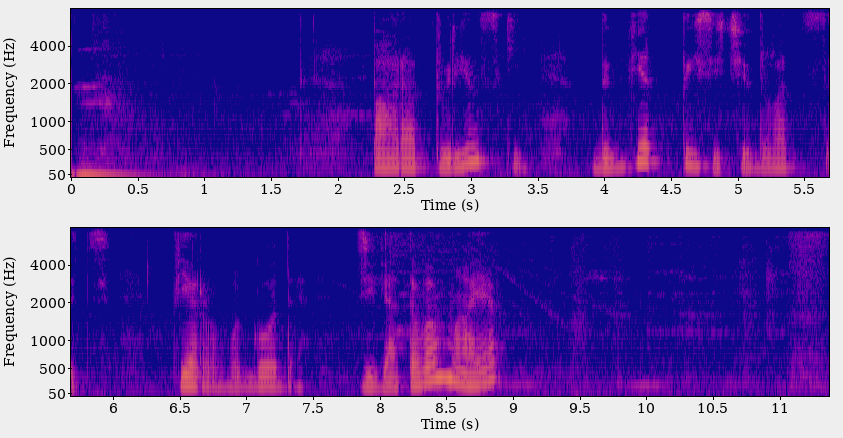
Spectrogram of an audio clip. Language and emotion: Russian, positive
